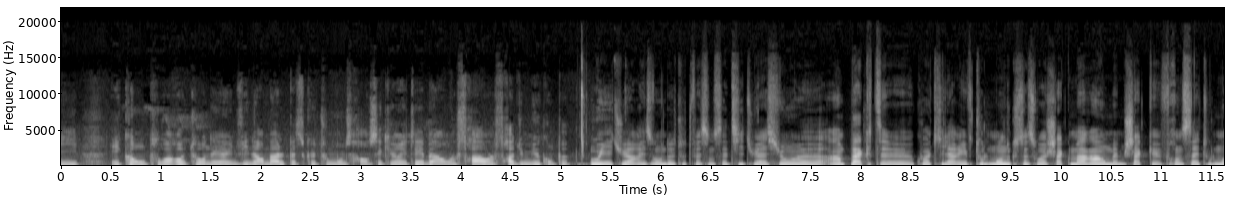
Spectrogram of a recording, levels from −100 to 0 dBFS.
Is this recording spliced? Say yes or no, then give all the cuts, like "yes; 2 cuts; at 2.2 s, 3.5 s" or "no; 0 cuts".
no; 0 cuts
